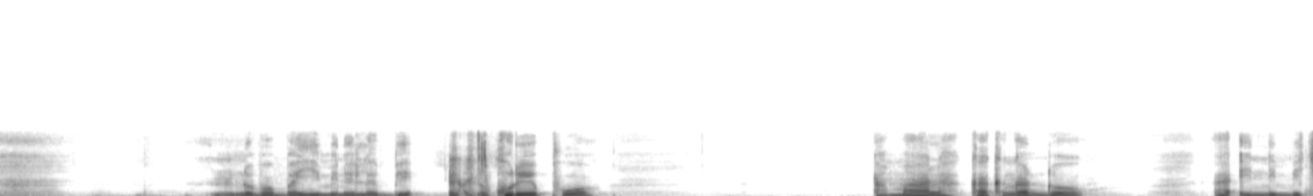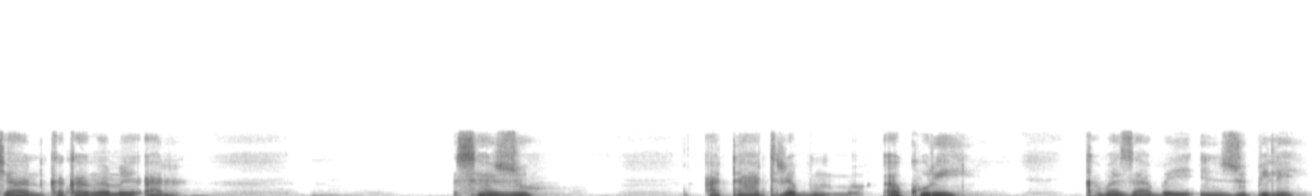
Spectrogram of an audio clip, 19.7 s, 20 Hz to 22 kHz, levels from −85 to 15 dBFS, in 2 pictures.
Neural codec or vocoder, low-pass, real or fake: none; 7.2 kHz; real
